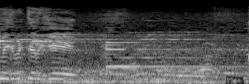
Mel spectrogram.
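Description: A man speaking into news microphones for the first part, then a steady pitched tone that starts about halfway through and holds for about a second.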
